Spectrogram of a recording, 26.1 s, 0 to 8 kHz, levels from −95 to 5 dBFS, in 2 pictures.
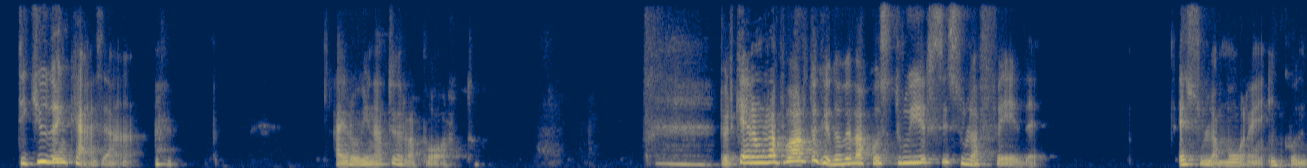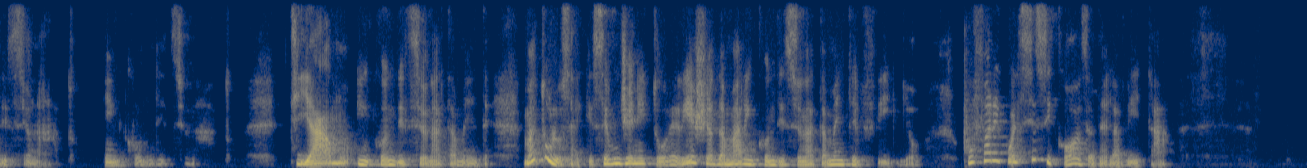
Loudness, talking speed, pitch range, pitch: -24 LUFS, 100 wpm, 185-275 Hz, 210 Hz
